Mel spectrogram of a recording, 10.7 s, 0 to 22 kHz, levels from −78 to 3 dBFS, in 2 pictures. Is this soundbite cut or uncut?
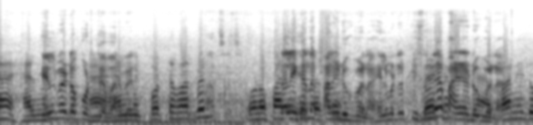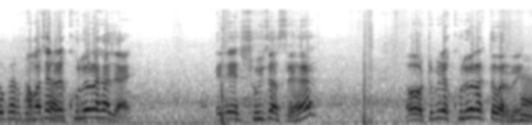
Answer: uncut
